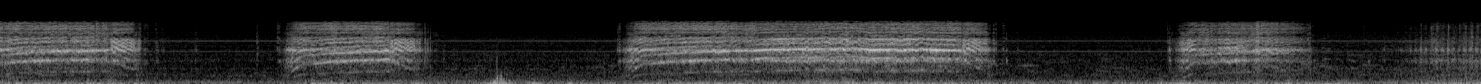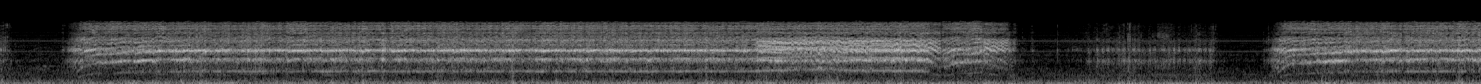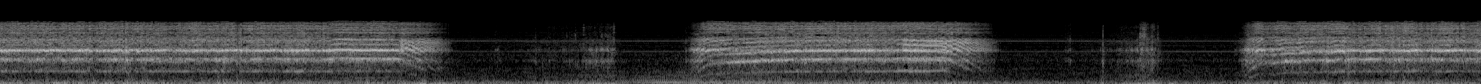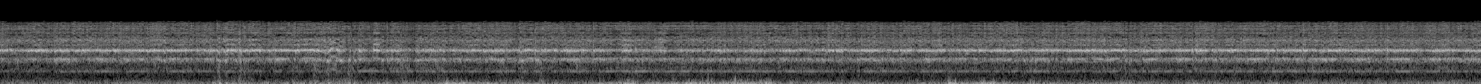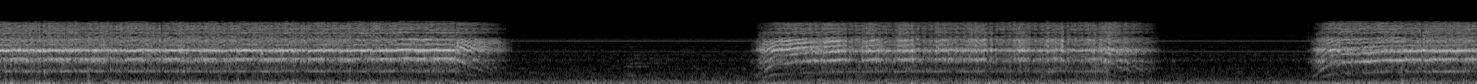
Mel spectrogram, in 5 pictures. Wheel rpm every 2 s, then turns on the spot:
80, 70, 20, 120, 140, 10, 50, 40, 160, 160, 160, 160, 60, 40, 150, 160, 140, 20, 90, 100, 10, 140, 160, 160, 160, 160, 160, 160, 160, 160, 160, 140, 10, 70, 160, 30, 100.
2-6 24-26 34-36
